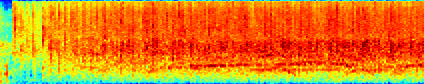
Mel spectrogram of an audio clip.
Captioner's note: cheers and applause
